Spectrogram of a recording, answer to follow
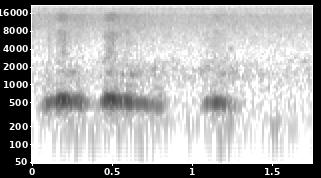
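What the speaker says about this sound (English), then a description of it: "And the doves are going crazy." Doves cooing in three soft, low hooting calls, two close together and a third after a short pause, moderately near with a faint background hum.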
